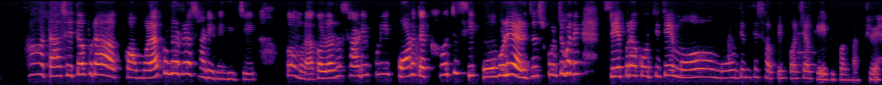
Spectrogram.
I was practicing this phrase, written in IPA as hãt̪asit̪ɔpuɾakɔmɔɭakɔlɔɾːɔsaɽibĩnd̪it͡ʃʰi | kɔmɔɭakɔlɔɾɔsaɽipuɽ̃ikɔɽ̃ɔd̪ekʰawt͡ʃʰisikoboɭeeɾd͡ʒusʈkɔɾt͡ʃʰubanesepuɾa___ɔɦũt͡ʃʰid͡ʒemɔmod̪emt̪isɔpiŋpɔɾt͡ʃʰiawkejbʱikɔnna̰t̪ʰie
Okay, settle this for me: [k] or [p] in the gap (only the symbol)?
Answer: k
